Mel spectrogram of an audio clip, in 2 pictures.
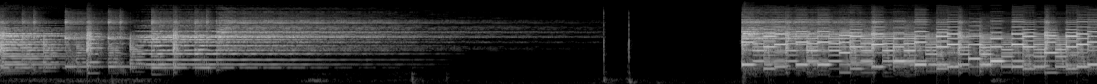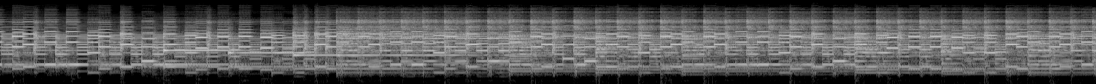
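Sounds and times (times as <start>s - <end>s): monophonic ringtone beeping melody: 7.4s - 21.9s.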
